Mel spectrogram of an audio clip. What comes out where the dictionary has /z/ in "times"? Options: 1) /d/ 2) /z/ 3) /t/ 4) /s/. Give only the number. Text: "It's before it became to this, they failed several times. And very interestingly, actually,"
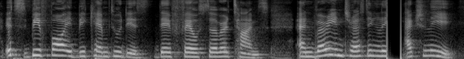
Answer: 4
